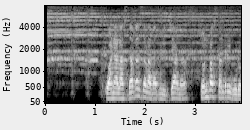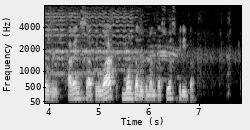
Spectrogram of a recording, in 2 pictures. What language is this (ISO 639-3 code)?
cat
